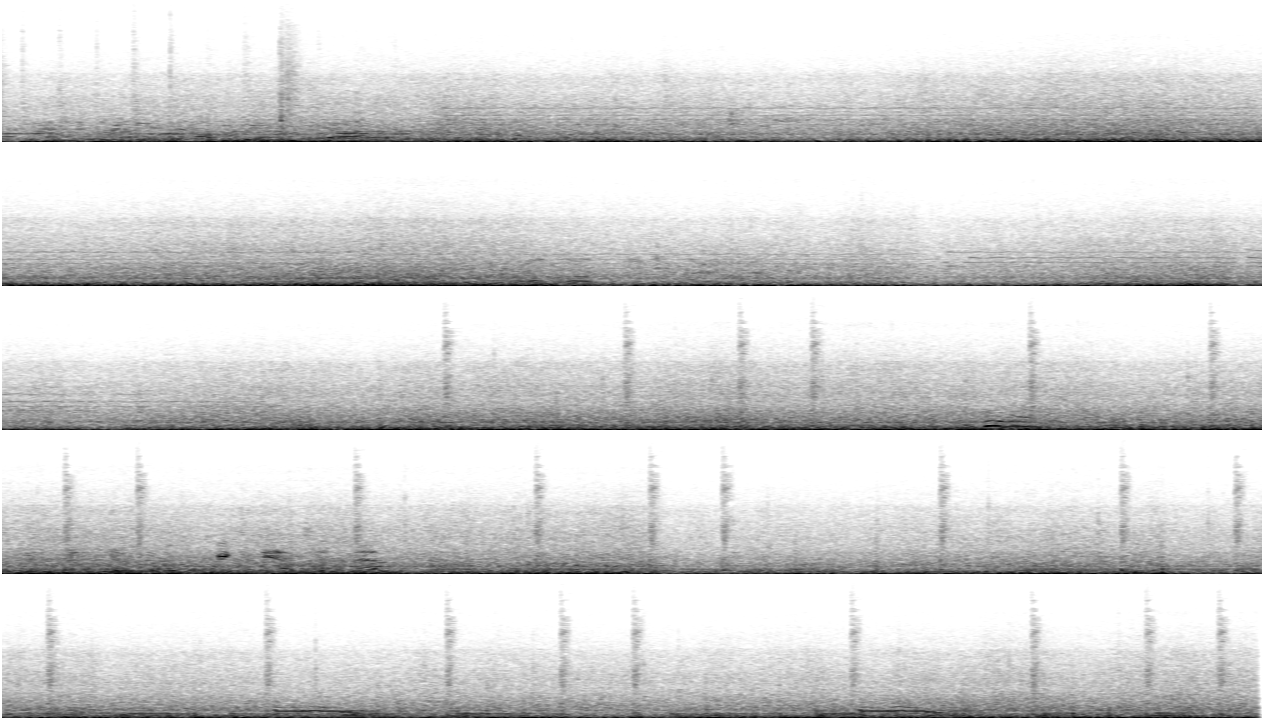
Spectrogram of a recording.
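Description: Rough sea surf breaking and washing over rocks, with wind rumbling on the microphone.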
